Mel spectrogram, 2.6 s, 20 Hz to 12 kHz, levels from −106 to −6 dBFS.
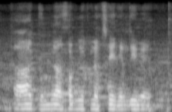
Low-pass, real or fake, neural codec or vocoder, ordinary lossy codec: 10.8 kHz; fake; codec, 44.1 kHz, 2.6 kbps, SNAC; MP3, 96 kbps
